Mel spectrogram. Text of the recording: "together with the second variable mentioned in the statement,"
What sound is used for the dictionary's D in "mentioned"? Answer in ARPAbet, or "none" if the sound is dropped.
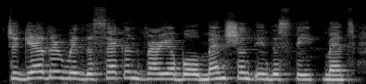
D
